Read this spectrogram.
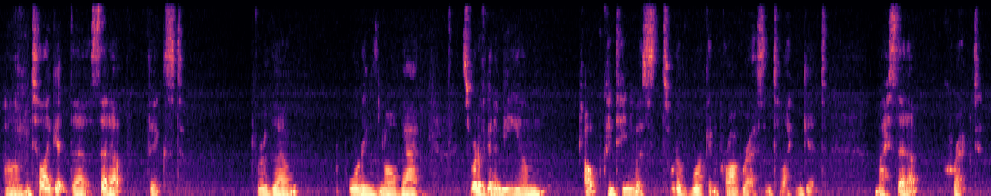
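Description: Soft-spoken hoarse woman, flat and low. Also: a little hiss or hum, rough recording. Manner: soft-spoken, slow and even, with ums and uhs. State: hoarse from a cold. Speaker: ASMR creator. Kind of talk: soft-spoken ASMR reading of a personal testimony. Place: small home office indoors.

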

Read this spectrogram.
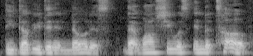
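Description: A young man reading a picture book aloud to children like a teacher, pausing to ask questions. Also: medium pitch, flat delivery, dark tone, breathy edge. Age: young adult. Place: small room indoors.

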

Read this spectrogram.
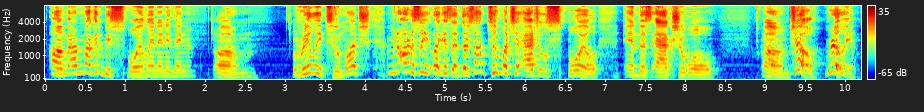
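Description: A man's voice: high voice, sing-song, moderate pace, sharp tone. A young man with a stuffy nose and sore throat, chatting casually and laughing as he hosts an anime reaction from his small bedroom on a headset mic. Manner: rambling, laughing, restarts a lot. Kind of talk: casual chat to camera. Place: small bedroom with yellow walls.

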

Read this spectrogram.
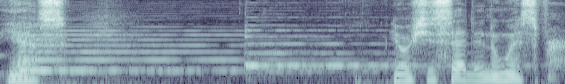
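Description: A man's voice: medium pitch, fairly even intonation, takes it slowly, over music. A man reading a visual novel aloud as dramatic narration, often stumbling and rereading his lines.

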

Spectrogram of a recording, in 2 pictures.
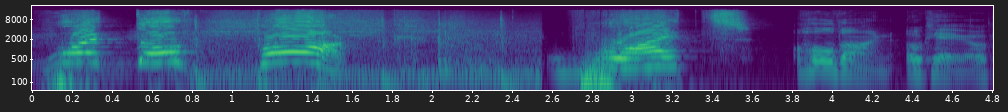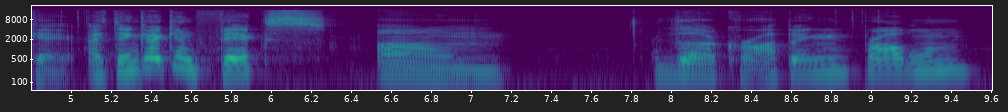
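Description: A young man giving a casual, sweary live reaction as a game streamer, with an excitable, slangy manner. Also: high-pitched, slow, faint music behind. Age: young adult. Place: indoors, small home room.

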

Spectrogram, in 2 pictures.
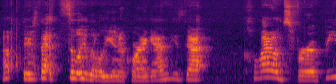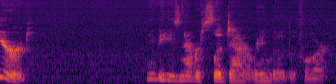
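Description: Slow, animated woman reading to children. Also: lowish voice, a little hiss or hum. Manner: expressive, exclaiming, drawing out words for young listeners. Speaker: children's author reading own picture book aloud. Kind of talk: animated children's read-aloud storytelling. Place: living room at home, indoors.

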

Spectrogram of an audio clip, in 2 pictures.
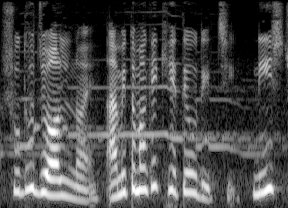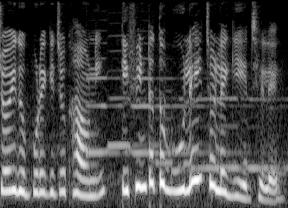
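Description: High-voiced fond Bengali cartoon wife, acted by a woman. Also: big pitch swings, fairly quick, soft background music. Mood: caring. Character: affectionate, bossy young Bengali wife in fairy-tale cartoon. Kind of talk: cartoon voice acting, domestic dialogue.

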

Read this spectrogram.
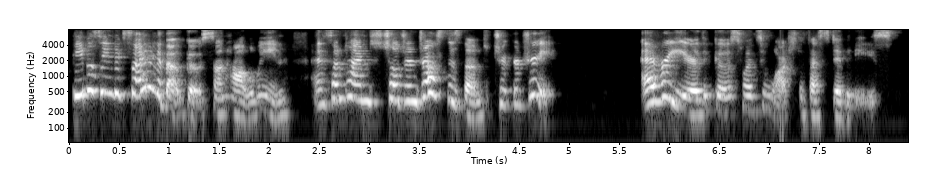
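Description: Animated young American woman reading a storybook. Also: high voice, moderate pace. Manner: expressive storytelling, chatty casual asides. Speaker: bookseller reading at a storytime event. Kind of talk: children's picture book read-aloud with casual asides. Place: small room at home.

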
